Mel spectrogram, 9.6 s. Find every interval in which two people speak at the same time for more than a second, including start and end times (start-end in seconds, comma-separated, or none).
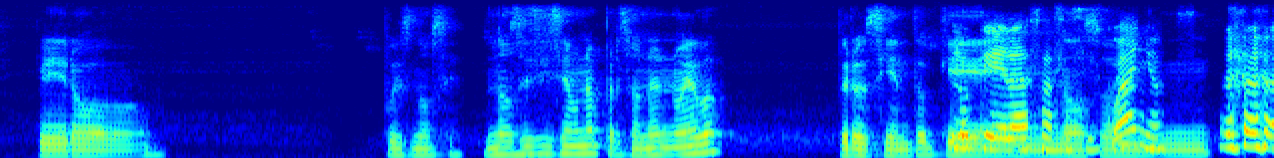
7.1-8.8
